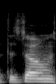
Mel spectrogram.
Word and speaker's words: DAZN: short I guess a short um introduction about the zone so dazn uh the zone is the is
